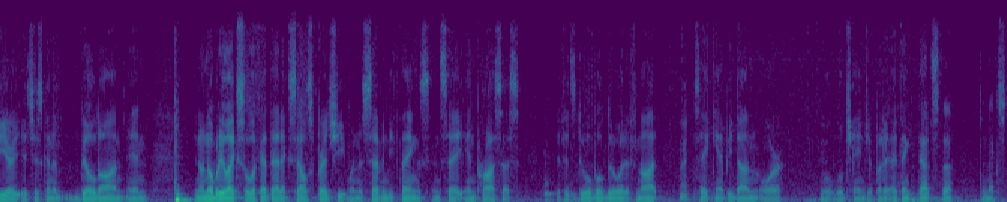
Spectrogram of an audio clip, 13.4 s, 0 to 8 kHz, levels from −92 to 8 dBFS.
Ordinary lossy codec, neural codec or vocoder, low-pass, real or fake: Opus, 32 kbps; none; 7.2 kHz; real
